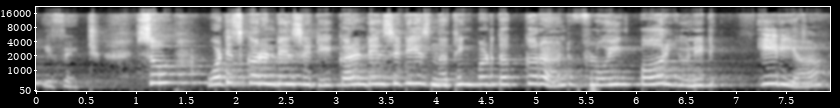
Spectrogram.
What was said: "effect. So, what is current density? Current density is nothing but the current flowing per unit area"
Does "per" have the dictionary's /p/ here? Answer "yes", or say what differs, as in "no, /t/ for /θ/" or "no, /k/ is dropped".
yes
